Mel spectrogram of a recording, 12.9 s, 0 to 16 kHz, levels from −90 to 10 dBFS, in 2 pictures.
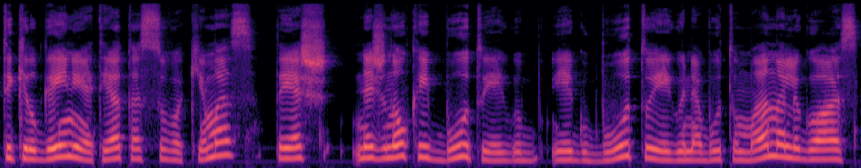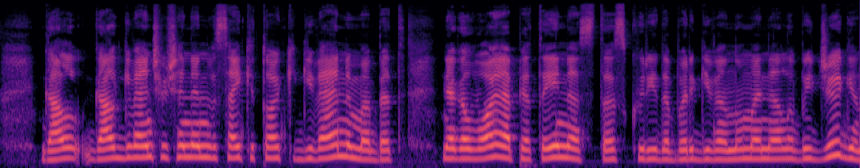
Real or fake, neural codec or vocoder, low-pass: real; none; 14.4 kHz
